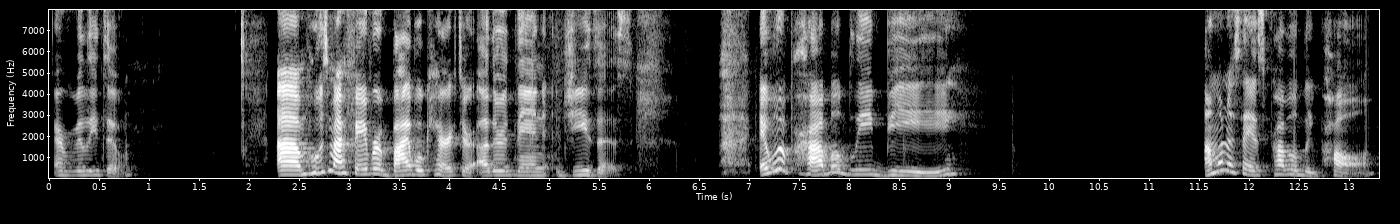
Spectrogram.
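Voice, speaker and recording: A woman in her thirties chats casually on a livestream, friendly and upbeat. Her voice sits in a middle pitch, and she often drops in "y'all" and "right?" as she reads viewer comments. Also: lively intonation, slow pace, long pauses, sharp tone. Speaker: livestream host and course coach.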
